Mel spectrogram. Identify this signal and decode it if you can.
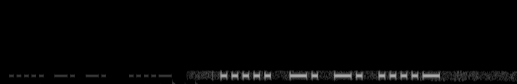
Morse code, heard as a keyed tone, about 22 wpm, 400 Hz. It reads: 5NN 4
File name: CW / cqww-cw-k5tr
